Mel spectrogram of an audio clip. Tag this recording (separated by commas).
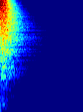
Music, Musical instrument, Cymbal, Hi-hat, Percussion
